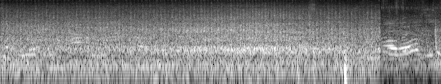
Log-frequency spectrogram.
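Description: A vehicle engine idling steadily under indistinct voices, with a single short knock about three and a half seconds in.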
